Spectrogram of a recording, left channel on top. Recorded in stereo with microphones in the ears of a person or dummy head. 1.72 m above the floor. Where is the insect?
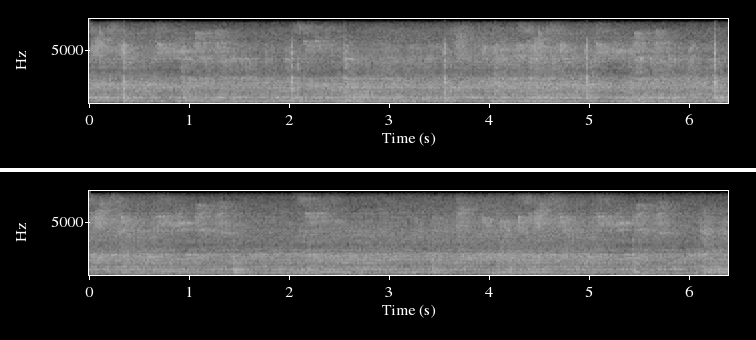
50° left (ahead or behind), 1.9 m.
